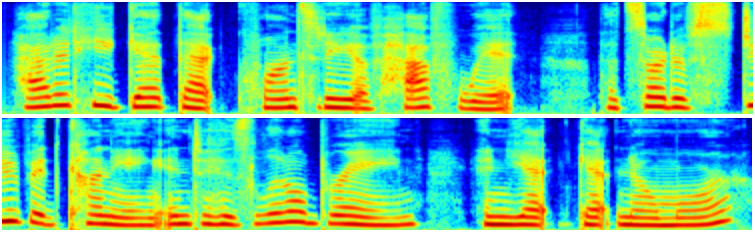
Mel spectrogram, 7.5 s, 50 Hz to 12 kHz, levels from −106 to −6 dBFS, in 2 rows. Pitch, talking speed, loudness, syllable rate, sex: 250 Hz, 185 wpm, -17 LUFS, 4.4 syllables/s, female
